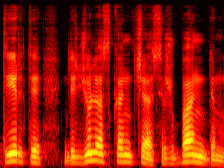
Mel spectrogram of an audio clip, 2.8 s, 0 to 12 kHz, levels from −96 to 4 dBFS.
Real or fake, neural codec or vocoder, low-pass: fake; vocoder, 44.1 kHz, 128 mel bands every 512 samples, BigVGAN v2; 10.8 kHz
